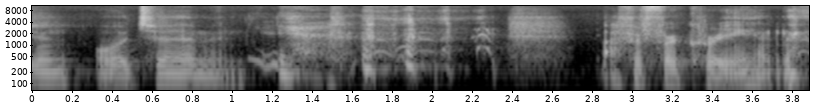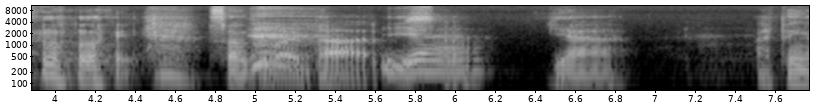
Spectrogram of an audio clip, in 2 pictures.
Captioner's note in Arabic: ضحك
